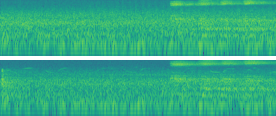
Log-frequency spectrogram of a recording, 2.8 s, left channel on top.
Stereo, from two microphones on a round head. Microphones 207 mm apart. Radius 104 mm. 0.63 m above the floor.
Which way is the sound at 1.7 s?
25° left (ahead or behind).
